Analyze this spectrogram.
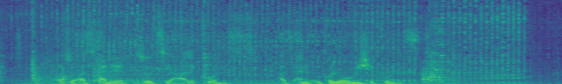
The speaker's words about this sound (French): Le bruit de travaux est trop important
